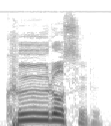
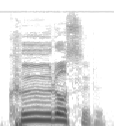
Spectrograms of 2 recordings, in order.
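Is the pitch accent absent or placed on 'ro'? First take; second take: on ro; on ro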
